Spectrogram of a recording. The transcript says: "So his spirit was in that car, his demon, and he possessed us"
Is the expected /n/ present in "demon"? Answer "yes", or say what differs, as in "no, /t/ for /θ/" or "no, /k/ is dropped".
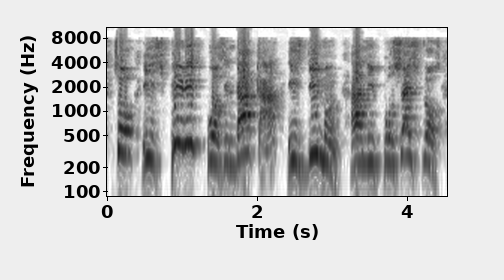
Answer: yes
